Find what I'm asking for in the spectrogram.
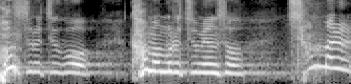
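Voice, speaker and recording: A speaker with a non-native accent is heard over noticeable background noise. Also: woman. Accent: non-native Korean pronunciation. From Japan. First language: Japanese (speaking Korean). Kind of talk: religious discussion. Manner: halting.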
